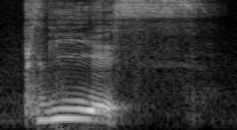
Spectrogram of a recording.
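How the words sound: It is said in a Jamaican accent.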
